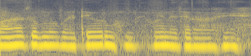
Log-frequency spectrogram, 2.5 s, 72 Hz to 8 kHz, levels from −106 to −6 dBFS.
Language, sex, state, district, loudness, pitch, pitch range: Hindi, female, Chhattisgarh, Raipur, -13 LUFS, 175 Hz, 170-180 Hz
